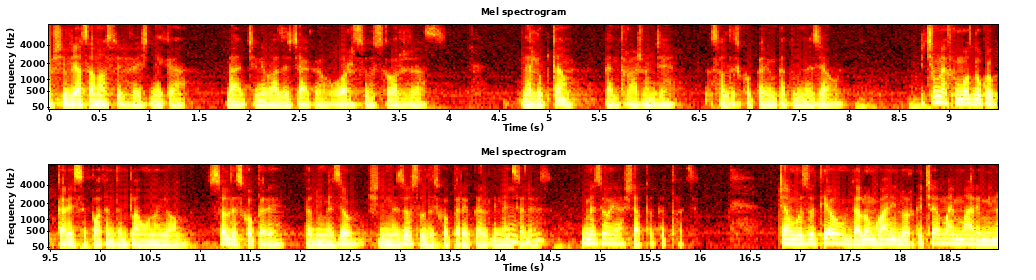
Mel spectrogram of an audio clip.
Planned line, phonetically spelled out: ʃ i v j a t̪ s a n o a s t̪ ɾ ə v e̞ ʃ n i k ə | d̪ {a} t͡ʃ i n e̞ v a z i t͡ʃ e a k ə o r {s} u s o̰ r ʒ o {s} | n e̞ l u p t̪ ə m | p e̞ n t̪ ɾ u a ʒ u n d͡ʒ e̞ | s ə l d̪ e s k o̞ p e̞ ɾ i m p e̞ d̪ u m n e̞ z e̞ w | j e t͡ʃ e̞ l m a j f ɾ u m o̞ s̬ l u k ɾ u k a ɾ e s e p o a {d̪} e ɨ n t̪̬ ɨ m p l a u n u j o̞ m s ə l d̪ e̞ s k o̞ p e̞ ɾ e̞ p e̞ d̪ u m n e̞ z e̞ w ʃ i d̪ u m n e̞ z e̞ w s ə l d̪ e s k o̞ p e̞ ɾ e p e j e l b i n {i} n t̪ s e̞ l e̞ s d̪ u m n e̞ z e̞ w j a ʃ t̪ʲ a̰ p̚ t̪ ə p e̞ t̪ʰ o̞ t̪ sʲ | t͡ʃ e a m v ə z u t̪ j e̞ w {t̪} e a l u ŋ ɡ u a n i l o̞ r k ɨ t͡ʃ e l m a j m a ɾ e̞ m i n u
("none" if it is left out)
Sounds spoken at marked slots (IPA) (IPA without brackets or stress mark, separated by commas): a, s, s, t̪, e, d̪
